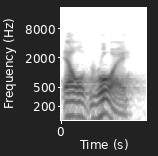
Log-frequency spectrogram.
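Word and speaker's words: El Roi: And then finally, El Roy is the way it would be pronounced in English.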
